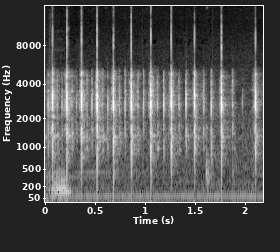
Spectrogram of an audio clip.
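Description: Ticking sound effect of an online spinning name-picker wheel: rapid, even clicks that slow steadily from about eight to about six a second as the wheel loses speed.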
